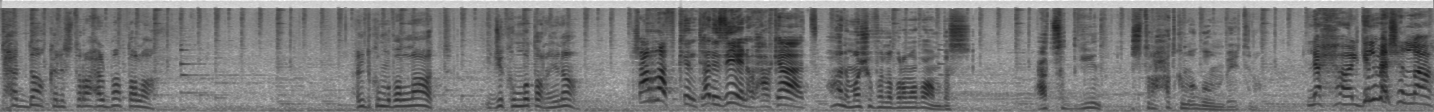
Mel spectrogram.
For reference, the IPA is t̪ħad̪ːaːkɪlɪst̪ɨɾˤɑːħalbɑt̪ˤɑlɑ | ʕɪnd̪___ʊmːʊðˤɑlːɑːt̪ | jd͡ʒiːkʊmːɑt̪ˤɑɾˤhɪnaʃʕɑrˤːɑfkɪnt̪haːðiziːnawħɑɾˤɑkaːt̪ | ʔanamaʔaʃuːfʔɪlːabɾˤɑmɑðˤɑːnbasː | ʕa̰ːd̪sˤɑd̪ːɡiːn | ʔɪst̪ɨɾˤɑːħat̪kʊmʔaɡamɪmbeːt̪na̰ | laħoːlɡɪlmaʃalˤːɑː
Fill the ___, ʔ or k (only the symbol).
k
